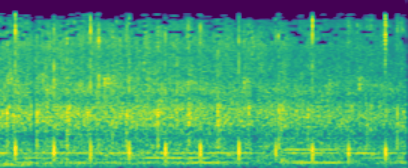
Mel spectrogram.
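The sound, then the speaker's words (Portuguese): A church audience applauds steadily to welcome newcomers, a dense wash of many hands clapping with scattered sharper claps, while soft musical tones sustain underneath throughout. “Enquanto isso, igreja, dê uma salva de palmas recebendo todos esses irmãos e irmãs.”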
